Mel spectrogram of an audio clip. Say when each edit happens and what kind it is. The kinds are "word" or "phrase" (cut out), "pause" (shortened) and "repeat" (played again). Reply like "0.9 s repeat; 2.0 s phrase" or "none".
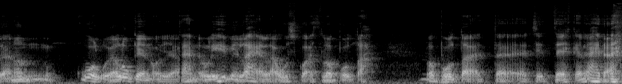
1.8 s phrase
